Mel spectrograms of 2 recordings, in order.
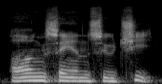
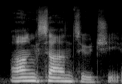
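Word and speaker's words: Aung San Suu Kyi: leaders including the leader if i pronounce this right aung san tsuchi aung san tsuchi i think it is the telecommunications disruptions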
